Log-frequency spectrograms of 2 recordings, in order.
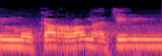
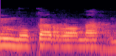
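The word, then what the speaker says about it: mukarramatin (مكرمة): Maka nanti kalau antum mau nyambung wasal dari ayat 13 ke 14 bacanya fi suhufim mukarramatin marfu'atin mutahharah. Ya. Jangan baca fi suhufim mukarramah marfu'atin mutahharah bi aidi sa'a, itu bukan wasal namanya.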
